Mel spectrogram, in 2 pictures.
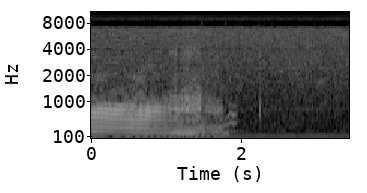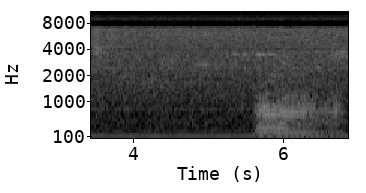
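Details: Sleeping Chihuahua named Bella snoring indoors: two drawn-out, tonal, whistling snore breaths, the first bending upward at its end, separated by several seconds of quiet; a steady low electrical hum runs throughout.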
